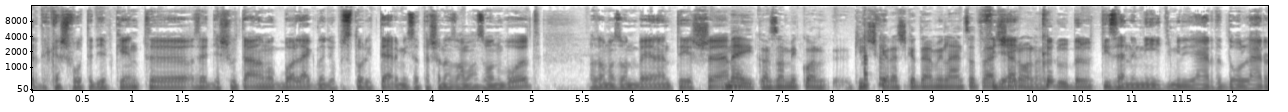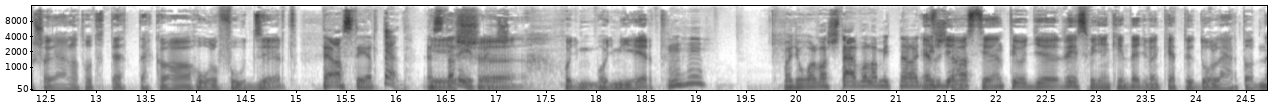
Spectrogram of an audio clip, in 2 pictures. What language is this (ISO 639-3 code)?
hun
